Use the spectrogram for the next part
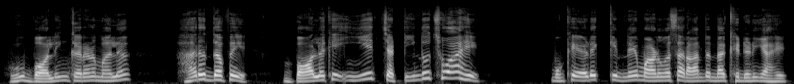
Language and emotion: Sindhi, disgusted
